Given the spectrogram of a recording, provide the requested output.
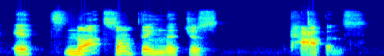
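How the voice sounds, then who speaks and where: Heard in a dry, close sound with no echo, this a plain, everyday voice with a Canadian accent shows ordinary pitch variation. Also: man. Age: 60s. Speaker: fishing charter captain. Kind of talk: casual interview chat. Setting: boat show.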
